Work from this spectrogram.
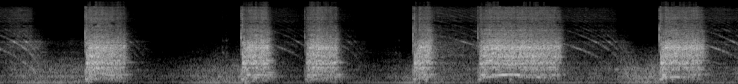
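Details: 2002 Ford F-150 XLT SuperCab 4.2L V6 2WD automatic cranking with short harsh grinding/whining bursts; starter seems not to fully engage the flexplate. Engine won't start until the crankshaft is turned manually with a ratchet. Cause suspected, unconfirmed.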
